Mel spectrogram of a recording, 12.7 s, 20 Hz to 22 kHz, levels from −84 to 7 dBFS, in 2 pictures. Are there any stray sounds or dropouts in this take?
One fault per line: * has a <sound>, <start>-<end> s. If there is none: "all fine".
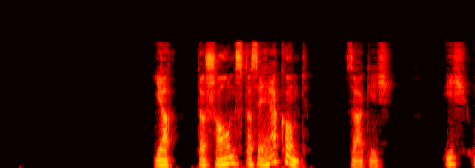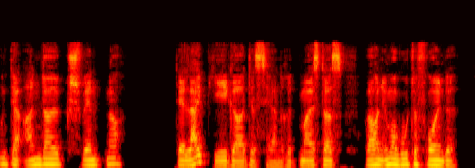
all fine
